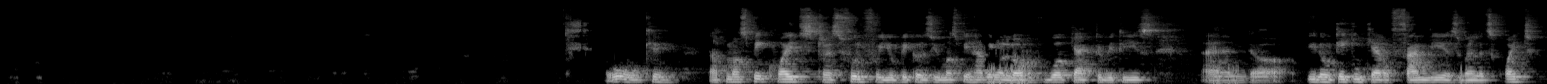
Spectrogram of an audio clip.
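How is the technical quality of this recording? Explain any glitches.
The speech is repeatedly marred by DAB burbling at 1.73–2.47 s, 3.36–4.37 s, 5.85 s, 9.84–10.39 s after "because you must be", 11.44–12.38 s before "uh you know taking", and 14.55–14.66 s after "taking care of family". Weak reception leaves residual bit errors, under one percent, in the MP2 stream. Corrupted scale factors make individual sub-bands jump for up to a frame; heavier patches bubble, chirp and squelch, lighter ones give a few watery blips.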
